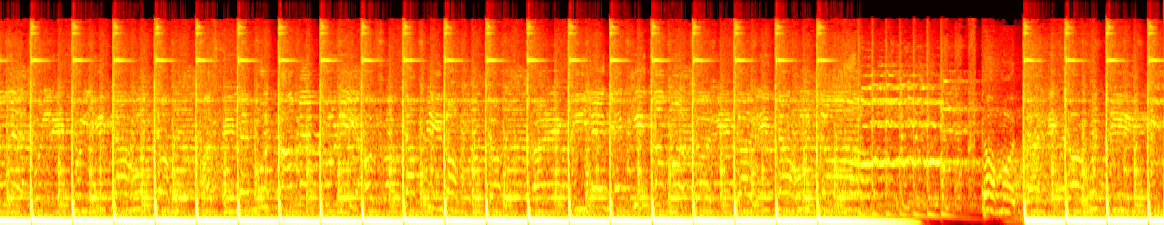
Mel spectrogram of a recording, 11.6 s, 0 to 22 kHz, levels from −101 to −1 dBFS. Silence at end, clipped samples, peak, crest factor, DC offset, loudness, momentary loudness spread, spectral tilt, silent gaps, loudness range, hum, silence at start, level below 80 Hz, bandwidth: 0 s; 1%; 0 dBFS; 4 dB; under 0.1%; -6 LUFS; 7 LU; -5 dB/octave; none; 3 LU; none; 0 s; -8 dBFS; 15.5 kHz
